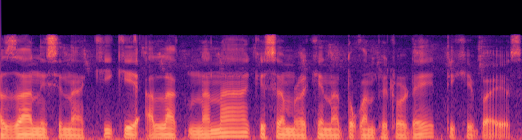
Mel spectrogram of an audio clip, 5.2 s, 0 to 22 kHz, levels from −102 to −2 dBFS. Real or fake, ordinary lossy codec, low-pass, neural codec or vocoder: real; none; none; none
